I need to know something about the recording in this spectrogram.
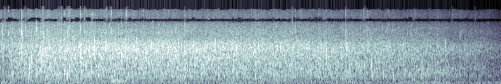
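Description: Concert-hall audience applauding. It starts abruptly and fades gradually toward the end.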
